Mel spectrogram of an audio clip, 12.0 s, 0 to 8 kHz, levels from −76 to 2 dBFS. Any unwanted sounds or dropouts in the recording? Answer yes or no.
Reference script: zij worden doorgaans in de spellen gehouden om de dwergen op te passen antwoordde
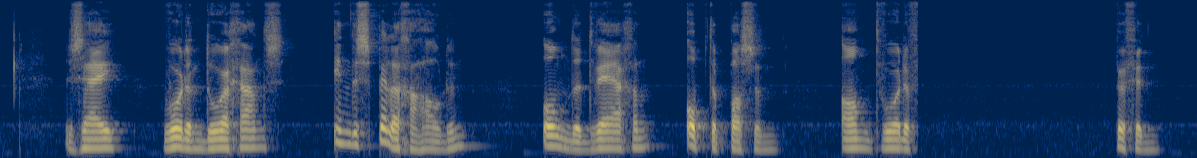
no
